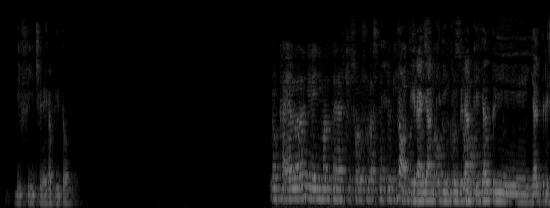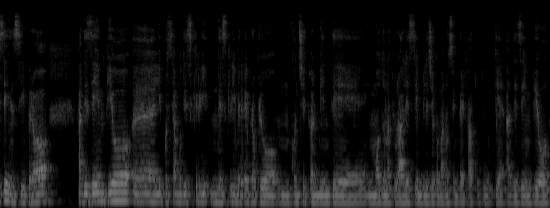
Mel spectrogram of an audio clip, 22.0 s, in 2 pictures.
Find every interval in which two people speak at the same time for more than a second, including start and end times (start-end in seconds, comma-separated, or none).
7.9-9.8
